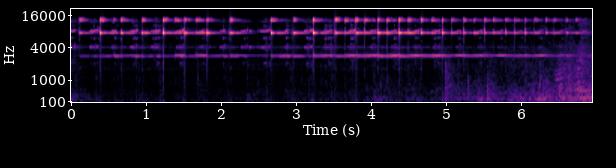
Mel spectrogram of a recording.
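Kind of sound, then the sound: small hand bell ringing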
